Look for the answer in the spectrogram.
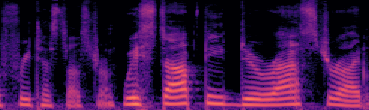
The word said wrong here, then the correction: dutasteride: Am I saying that right? – Dutasteride.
